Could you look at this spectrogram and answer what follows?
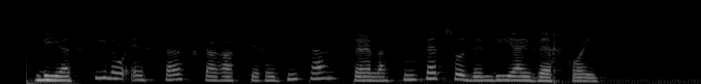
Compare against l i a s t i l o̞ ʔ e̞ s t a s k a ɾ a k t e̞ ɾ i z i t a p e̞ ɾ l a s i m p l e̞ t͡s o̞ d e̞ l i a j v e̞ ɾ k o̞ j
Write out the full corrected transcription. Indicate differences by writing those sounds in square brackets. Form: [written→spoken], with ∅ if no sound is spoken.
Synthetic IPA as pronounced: l i a s t i l o̞ ʔ e̞ s t a s k a ɾ a k t e̞ ɾ i z i t a p e̞ ɾ l a s i m p l e̞ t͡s o̞ d e̞ l i a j v e̞ ɾ k o̞ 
